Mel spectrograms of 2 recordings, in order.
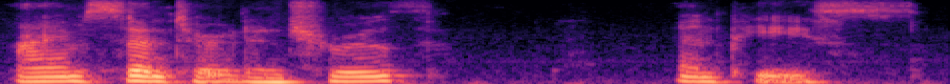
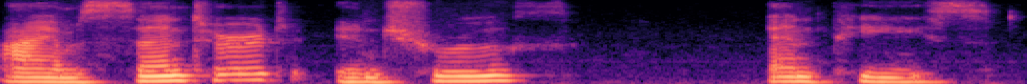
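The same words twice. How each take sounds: First: Calm affirmation. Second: Slow affirmation. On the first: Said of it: "affirmation during breath". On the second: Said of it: "last breath affirmation". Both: Shown as a demonstration.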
